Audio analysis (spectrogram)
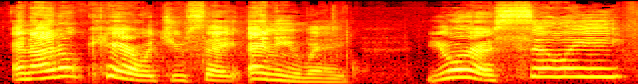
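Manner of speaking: high, loud backtalk, rising to a taunt; defiant child. A narrator's reading. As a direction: sass the grown-up. Edith talks back, calls him silly.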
